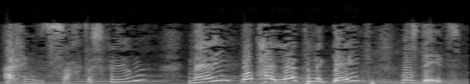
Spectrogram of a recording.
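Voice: sits high, sing-song, unhurried, big-room sound. A preacher giving an earnest sermon, speaking straight to the congregation and often repeating or restarting words. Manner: earnest, addresses the congregation directly, acts out quoted voices. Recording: slightly dull recording with faint music behind.

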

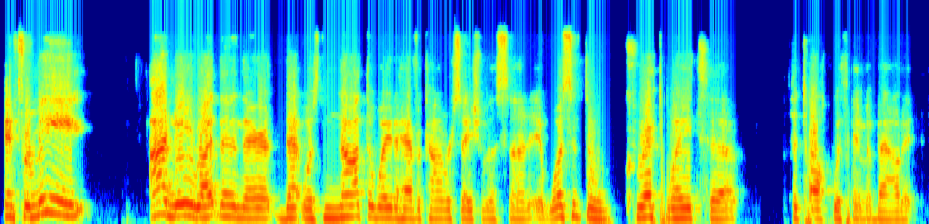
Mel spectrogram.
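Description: A man with a high-pitched, gravelly voice talks earnestly about parenting in a casual faith-based chat. He tells stories from his own life and acts out the lines of the people in them. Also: steady tone, normal speed, rough recording. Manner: earnest, storytelling, acts out quotes. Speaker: podcast co-host.

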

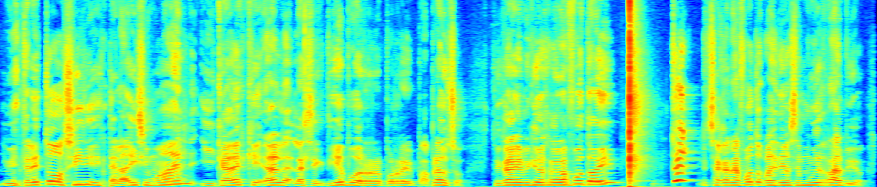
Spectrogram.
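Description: A young man with an Argentine Spanish accent, co-hosting a podcast in casual chat and telling stories in animated, slangy bursts. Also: high-pitched, very fast, hardly any pauses. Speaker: podcast co-host.

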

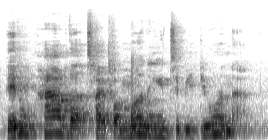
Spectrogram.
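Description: A man co-hosting a podcast in casual sports chat, animated and profane, laughing often. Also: high voice, fast, echoey room, a crowd in the background. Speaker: podcast co-host.

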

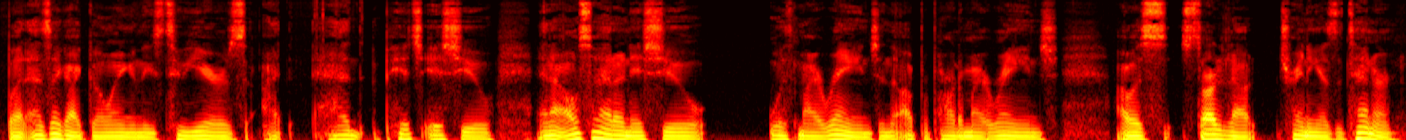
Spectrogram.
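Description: Recorded up close in a closet with no echo at all, a middle-aged man's low, warm voice moves at a moderate pace with fairly even intonation. He's alone on his podcast, recounting his own life casually and poking fun at himself.

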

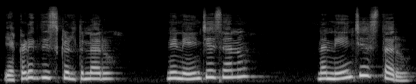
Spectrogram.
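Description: A woman's voice: fairly high pitch, lively intonation, fairly quick, warm tone. A woman reading a story voices a frightened young woman, pleading and panicked as she is taken away.

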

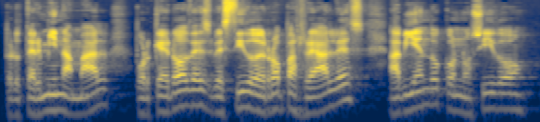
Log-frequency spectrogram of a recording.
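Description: Lively preacher in a reverberant hall. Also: male voice, mid-range voice, unhurried. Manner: lively storytelling, acting out the people in the story; laughs often and uses casual slang. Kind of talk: expository sermon.

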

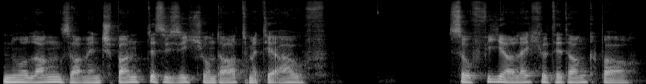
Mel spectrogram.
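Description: A man narrating a story in a slow, unhurried tempo. His voice sits a little low, and his delivery is calm and measured, like an audiobook reader. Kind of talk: scripted narration.

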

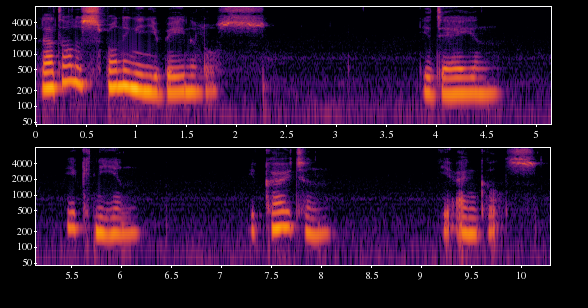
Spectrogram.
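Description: Slow, soft, breathy woman guiding relaxation. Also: medium pitch. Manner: slow, soothing, soft and breathy, often near a whisper. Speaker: relaxation meditation guide. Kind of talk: guided body-scan relaxation.

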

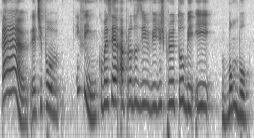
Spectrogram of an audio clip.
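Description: A woman's voice: high voice, unhurried. A woman guest on a podcast, casually telling her story and acting out quoted dialogue. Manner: animated, lively retelling with quoted dialogue.

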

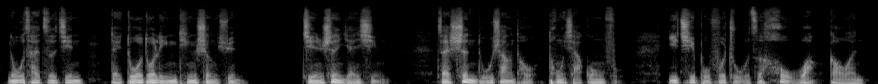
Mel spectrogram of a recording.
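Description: A man's voice: very deep voice, moderate pace, a little mellow, breathy edge, dry recording. A man doing a humble, anxious minister.

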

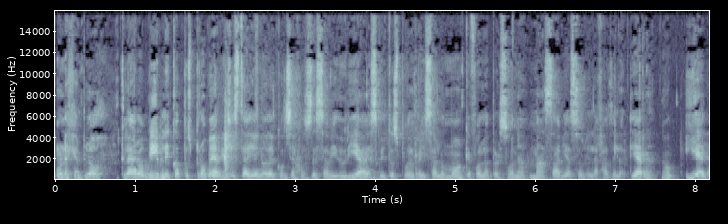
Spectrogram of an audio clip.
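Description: Mexican woman teacher with a gravelly voice. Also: mid-range voice, a little hiss or hum. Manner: animated storyteller, tags lines with "¿no?". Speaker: Bible class teacher. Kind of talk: Bible teaching.

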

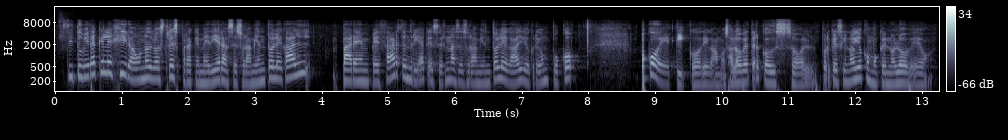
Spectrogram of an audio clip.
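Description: A woman guest giving a playful, rambling, deadpan comic answer. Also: mid-range voice, brisk, gravelly. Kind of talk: recorded comedic answer.

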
